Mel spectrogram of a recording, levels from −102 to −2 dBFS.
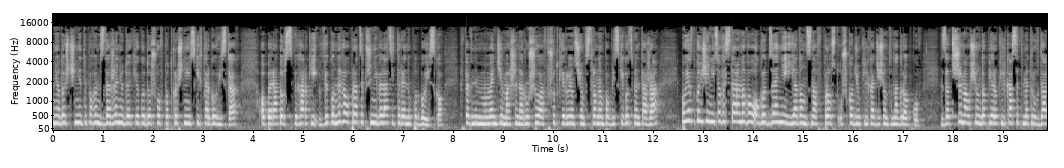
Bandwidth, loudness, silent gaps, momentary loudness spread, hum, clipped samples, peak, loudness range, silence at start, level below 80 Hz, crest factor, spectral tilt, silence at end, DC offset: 14 kHz; -16 LUFS; none; 5 LU; none; under 0.1%; 0 dBFS; 2 LU; 0 s; -36 dBFS; 16 dB; -3 dB/octave; 0 s; under 0.1%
